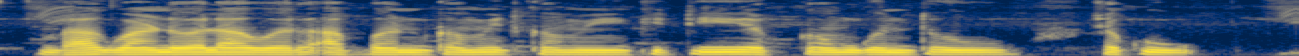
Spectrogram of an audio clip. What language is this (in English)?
Marathi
